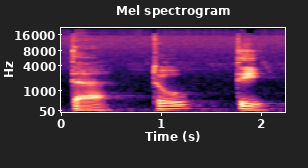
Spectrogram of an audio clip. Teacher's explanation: not ta with your teeth, but ta with your tongue on the back of your teeth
